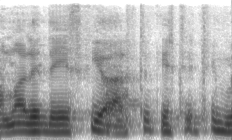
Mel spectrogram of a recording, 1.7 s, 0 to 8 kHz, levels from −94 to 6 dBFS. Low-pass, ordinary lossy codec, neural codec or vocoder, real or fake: 7.2 kHz; none; codec, 24 kHz, 0.9 kbps, WavTokenizer, medium music audio release; fake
